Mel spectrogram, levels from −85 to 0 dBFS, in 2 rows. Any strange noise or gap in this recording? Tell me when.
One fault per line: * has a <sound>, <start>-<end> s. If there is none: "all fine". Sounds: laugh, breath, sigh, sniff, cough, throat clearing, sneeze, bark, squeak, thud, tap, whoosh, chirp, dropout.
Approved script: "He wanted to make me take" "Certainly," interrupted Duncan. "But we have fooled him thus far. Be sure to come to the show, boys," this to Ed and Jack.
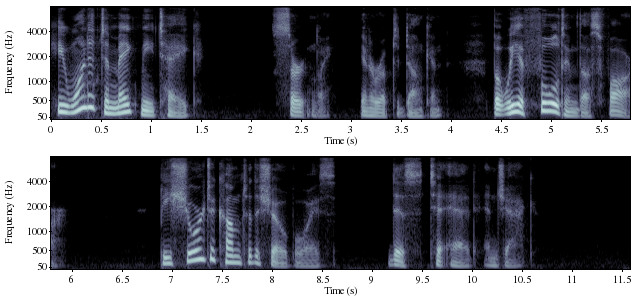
all fine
